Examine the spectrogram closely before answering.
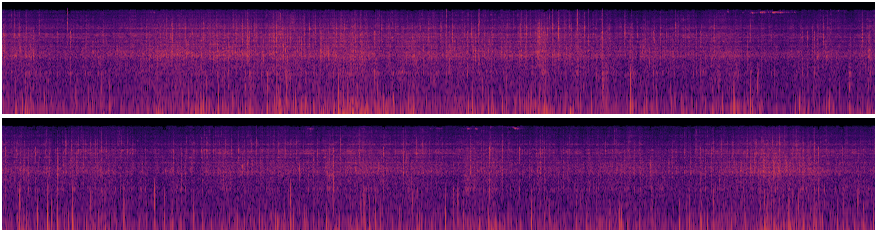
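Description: Bike tyres roll and crunch over a dirt and rocky trail.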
